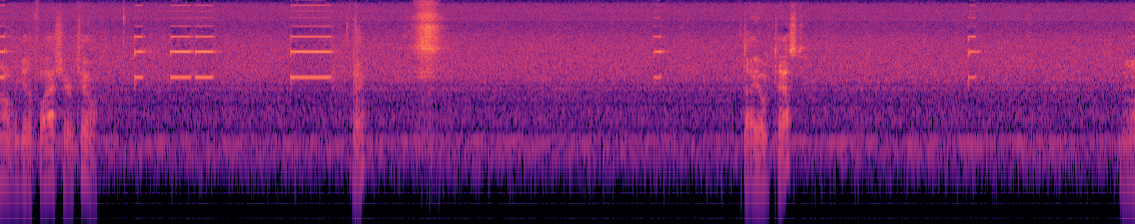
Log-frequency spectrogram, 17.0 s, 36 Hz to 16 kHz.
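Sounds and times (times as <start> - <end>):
multimeter continuity beeps: 2.0 - 3.3, 4.4 - 5.1, 9.8 - 10.1, 14.5 - 14.8.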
